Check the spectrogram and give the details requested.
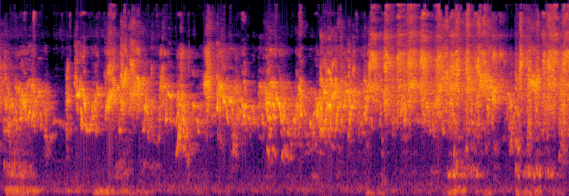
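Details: Continuous budgerigar twittering, scratchy warbles mixing with sharper chirps, growing denser toward the end.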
